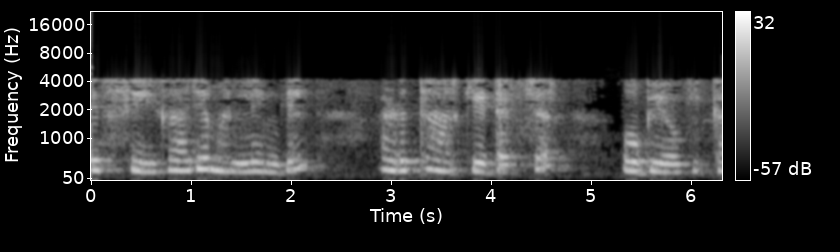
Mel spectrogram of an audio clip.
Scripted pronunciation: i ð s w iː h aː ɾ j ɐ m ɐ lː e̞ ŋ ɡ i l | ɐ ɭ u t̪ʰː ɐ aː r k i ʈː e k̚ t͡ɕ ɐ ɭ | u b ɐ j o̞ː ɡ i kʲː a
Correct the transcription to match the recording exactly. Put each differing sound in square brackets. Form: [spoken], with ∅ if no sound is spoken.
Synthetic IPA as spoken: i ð s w iː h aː ɾ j ɐ m ɐ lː e̞ ŋ ɡ i l | ɐ [ɽ] u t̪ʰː ɐ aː r k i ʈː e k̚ t͡ɕ ɐ [r] | u b ɐ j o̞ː ɡ i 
